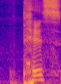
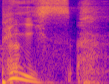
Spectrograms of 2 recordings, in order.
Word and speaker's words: PiS: Right, the ruling party, Law and Justice, which ironically is piss, is it's one S, but it's still piss. That's the pronounced peace.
